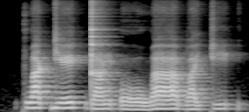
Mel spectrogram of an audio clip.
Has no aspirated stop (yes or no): yes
